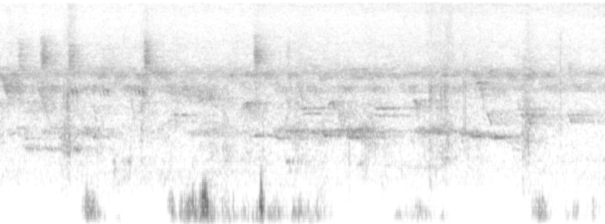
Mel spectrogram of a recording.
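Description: Birds chirping in short, scattered high calls over a steady high-pitched hum, with a few soft low thumps.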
